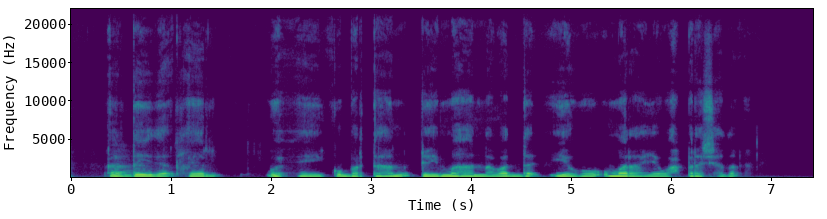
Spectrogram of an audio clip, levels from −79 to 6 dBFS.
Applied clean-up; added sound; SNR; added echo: neural mask model DeepFilterNet 3.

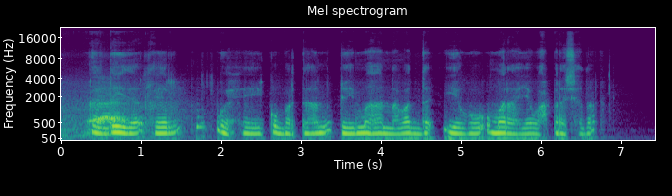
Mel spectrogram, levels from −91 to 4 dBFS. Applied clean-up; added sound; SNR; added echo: neural mask model RNNoise.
